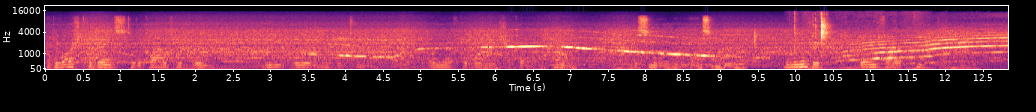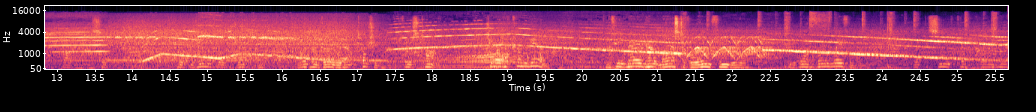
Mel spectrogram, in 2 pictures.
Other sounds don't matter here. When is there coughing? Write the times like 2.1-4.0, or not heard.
not heard.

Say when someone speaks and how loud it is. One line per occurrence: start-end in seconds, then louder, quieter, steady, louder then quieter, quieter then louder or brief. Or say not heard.
0.0-4.5 steady
5.0-7.2 brief
7.8-19.6 quieter then louder
20.3-25.6 quieter.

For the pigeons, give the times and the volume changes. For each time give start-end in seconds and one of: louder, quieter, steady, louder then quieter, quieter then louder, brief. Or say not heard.
not heard.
